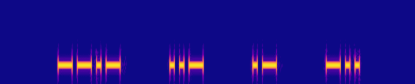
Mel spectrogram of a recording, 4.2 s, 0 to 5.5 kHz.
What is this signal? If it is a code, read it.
Morse code, heard as a keyed tone, about 25 wpm, spaced as for 13 wpm, 600 Hz. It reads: QUAD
